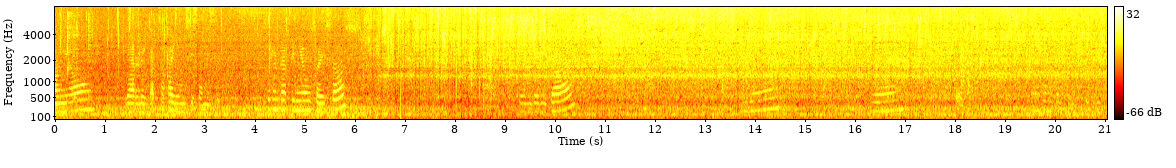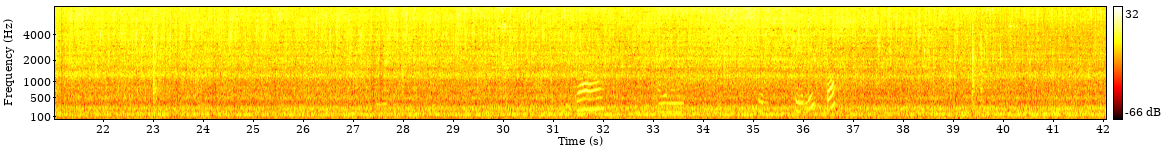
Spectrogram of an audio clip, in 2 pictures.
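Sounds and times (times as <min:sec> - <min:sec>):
food sizzling in oil: 0:00.0 - 0:42.0.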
